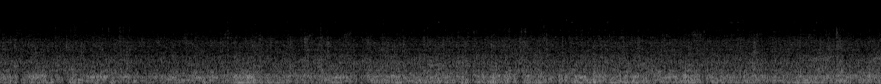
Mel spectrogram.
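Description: Motorcycle engine of a Philippine tricycle (motorcycle with sidecar) running steadily on the move, with road and tyre noise.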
